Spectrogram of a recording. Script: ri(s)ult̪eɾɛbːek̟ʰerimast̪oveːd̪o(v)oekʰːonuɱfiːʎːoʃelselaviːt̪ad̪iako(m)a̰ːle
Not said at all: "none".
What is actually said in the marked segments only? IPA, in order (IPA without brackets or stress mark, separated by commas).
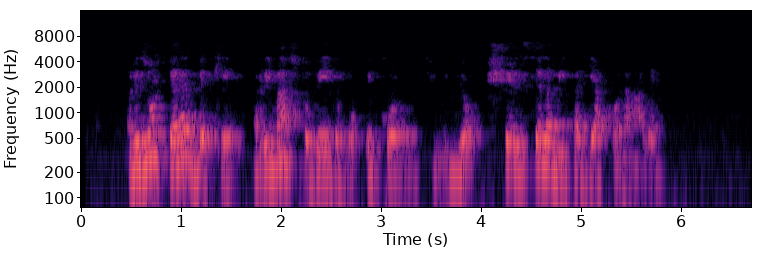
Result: z, v, n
